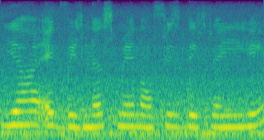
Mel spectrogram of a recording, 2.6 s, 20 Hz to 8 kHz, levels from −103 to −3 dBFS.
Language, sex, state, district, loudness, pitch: Hindi, male, Madhya Pradesh, Dhar, -15 LUFS, 120 Hz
